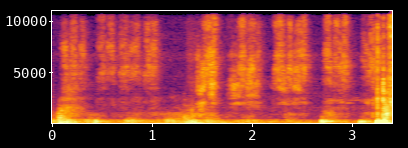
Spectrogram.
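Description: Pen scratching on paper in short strokes while writing a chemistry answer about sodium carbonate, soft and close, with quiet pauses between bursts of writing.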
